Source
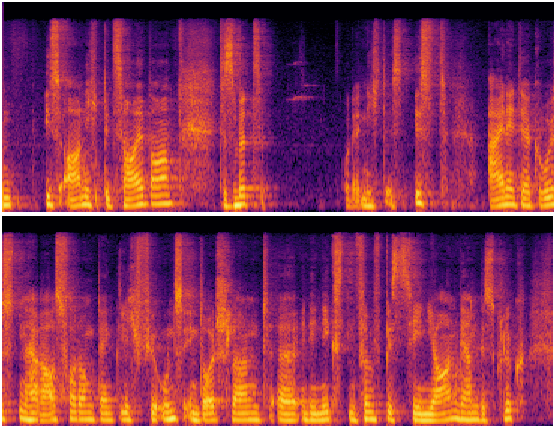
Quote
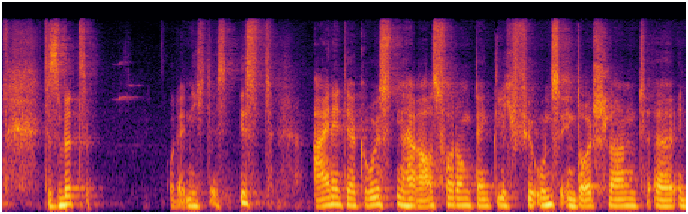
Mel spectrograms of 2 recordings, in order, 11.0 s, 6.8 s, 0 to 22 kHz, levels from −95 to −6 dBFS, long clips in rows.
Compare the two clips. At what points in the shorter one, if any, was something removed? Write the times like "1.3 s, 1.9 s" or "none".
none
